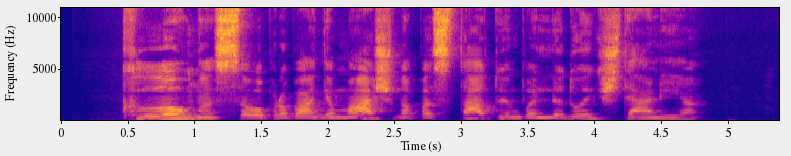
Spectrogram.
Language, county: Lithuanian, Alytus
